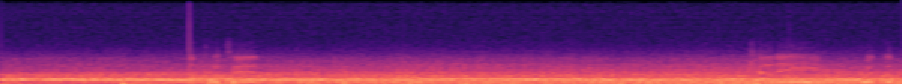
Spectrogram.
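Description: Rugby stadium crowd noise: a steady, loud din of many voices, with chanting in it.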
